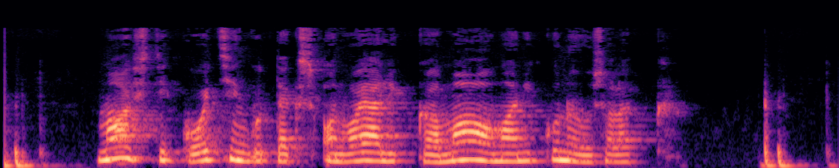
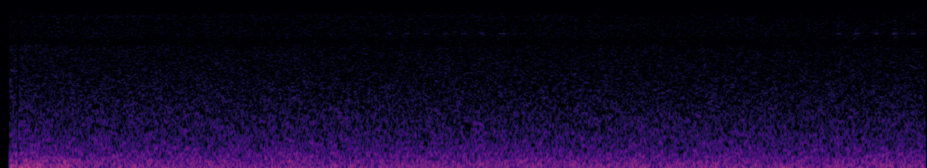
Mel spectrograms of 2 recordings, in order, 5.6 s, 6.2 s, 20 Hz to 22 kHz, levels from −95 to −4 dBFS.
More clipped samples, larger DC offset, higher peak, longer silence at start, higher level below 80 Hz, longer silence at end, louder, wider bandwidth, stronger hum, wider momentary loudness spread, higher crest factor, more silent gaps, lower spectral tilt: neither; neither; first, -4 dBFS vs -44 dBFS; about the same, 0.05 s vs 0.05 s; first, -40 dBFS vs -66 dBFS; about the same, 0 s vs 0 s; first, -20 LUFS vs -63 LUFS; second, 11.5 kHz vs 16.5 kHz; neither; first, 13 LU vs 3 LU; about the same, 16 dB vs 16 dB; neither; first, -7.5 dB/octave vs -5 dB/octave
